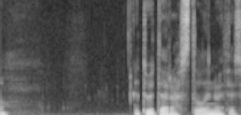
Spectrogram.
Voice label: "rhastl", Welsh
